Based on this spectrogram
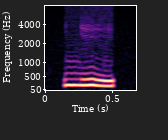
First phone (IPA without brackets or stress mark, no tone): ʎ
